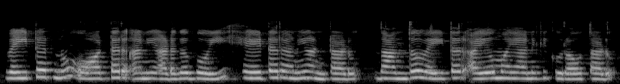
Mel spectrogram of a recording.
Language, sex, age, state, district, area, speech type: Telugu, female, 30-45, Telangana, Hyderabad, rural, spontaneous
